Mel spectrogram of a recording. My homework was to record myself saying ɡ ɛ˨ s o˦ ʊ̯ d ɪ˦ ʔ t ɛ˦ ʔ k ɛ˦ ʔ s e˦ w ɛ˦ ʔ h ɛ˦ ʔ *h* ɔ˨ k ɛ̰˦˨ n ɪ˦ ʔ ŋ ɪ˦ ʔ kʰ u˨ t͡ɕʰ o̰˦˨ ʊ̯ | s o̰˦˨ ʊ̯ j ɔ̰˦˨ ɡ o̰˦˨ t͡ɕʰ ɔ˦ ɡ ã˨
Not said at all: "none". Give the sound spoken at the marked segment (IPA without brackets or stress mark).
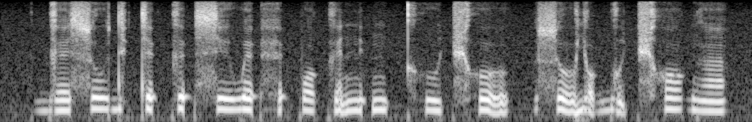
p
